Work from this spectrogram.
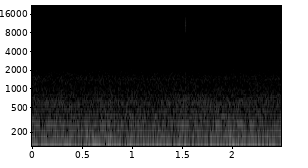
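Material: Nothing is struck.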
